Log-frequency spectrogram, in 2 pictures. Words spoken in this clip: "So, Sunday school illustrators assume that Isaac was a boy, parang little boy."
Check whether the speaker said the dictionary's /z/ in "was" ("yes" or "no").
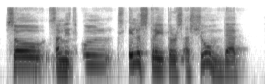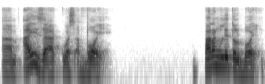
no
